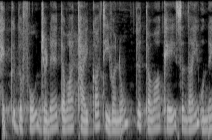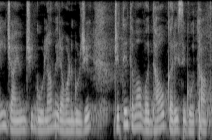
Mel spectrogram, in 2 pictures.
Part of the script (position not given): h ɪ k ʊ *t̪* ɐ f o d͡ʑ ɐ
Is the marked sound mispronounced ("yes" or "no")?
yes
